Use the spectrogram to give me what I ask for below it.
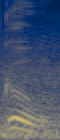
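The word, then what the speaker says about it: Ngu: And it's pronounced goo.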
